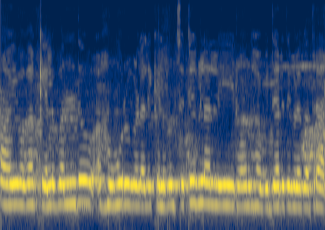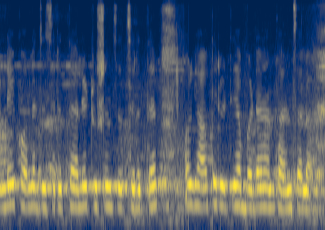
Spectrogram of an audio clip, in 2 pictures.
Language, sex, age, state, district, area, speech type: Kannada, female, 18-30, Karnataka, Kolar, rural, spontaneous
